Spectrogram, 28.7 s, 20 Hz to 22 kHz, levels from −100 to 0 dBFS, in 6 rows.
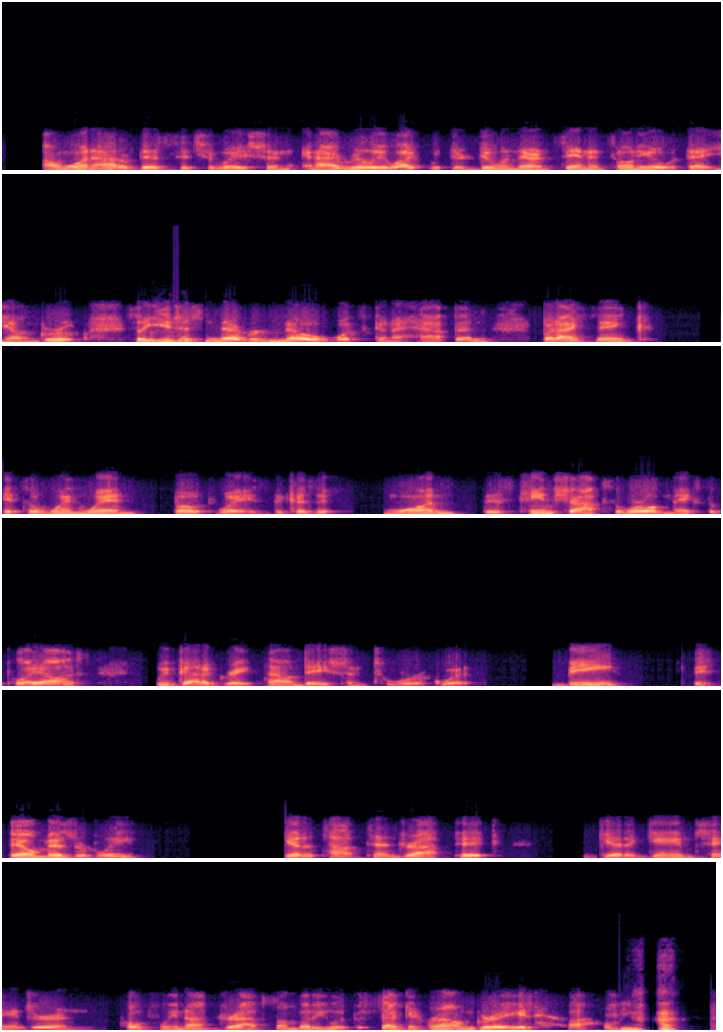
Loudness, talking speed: -23 LUFS, 170 wpm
